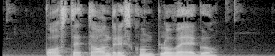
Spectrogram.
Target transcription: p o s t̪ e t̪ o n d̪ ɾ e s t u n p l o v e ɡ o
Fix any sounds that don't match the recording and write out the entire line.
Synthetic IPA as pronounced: p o s t̪ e t̪ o n d̪ ɾ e s k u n p l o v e ɡ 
